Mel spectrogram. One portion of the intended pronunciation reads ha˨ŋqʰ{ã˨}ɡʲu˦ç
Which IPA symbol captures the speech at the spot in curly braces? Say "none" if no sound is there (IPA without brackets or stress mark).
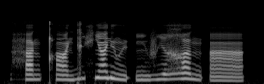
ã˨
